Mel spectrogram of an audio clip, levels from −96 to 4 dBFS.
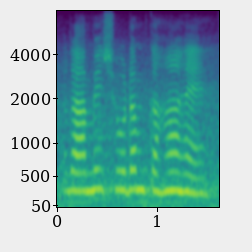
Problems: constant background noise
